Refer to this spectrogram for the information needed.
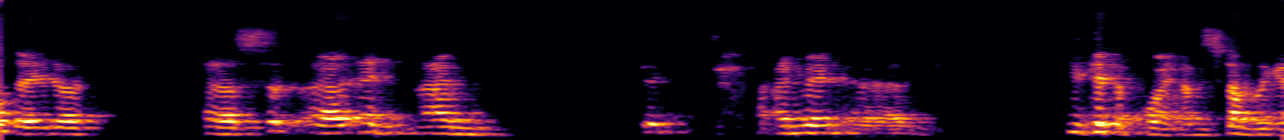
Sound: verbal stumbling

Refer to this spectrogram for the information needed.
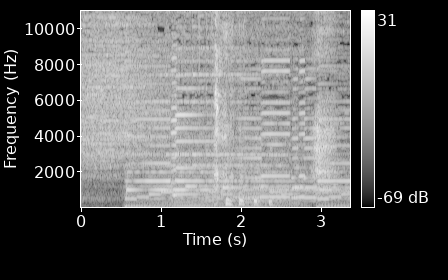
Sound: laughing

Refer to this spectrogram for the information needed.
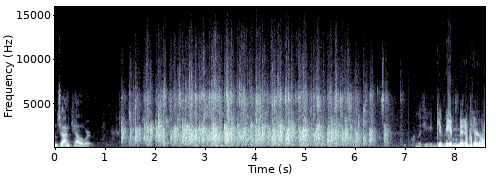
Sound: applause

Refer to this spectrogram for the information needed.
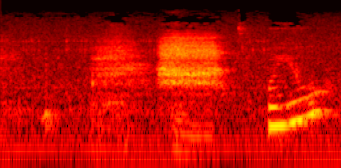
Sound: weird upset throat sound

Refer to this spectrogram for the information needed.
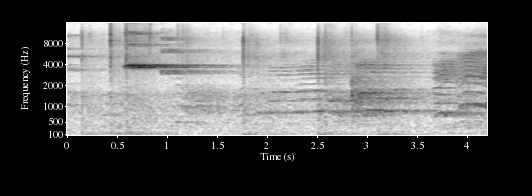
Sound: referee whistling

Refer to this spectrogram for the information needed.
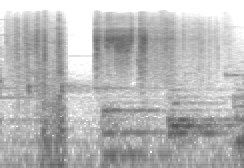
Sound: squirt

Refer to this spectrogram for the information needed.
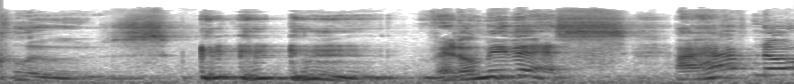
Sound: clears throat

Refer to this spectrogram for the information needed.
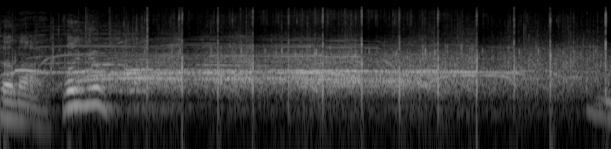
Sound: congregation cheers

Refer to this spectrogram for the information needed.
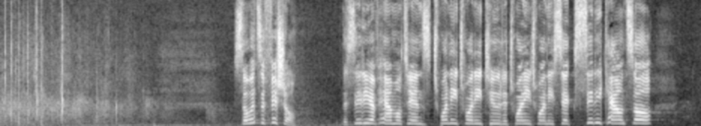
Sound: cheering and Applause

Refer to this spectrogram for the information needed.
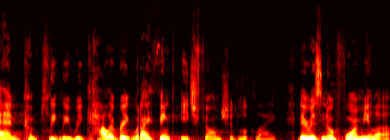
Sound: none

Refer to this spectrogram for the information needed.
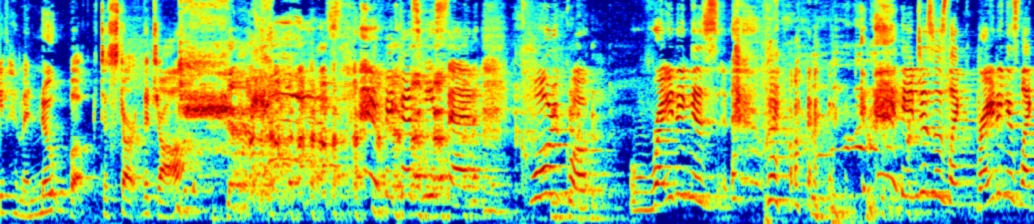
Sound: laughter

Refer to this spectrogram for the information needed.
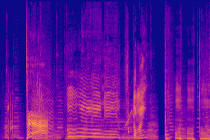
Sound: humming

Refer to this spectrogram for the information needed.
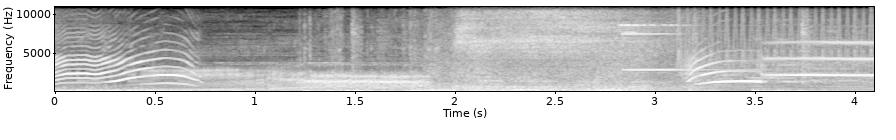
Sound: growling and hissing; screaming

